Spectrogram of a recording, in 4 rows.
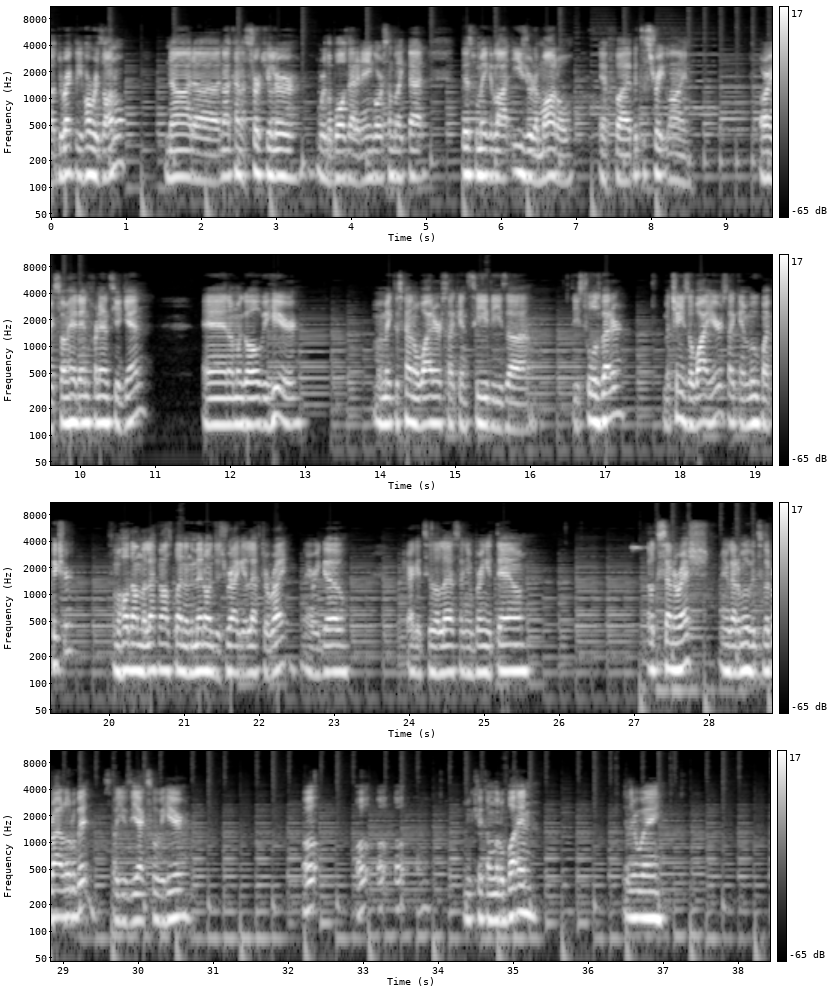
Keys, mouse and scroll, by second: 8.5-10.4 scroll up 1, 10.4 n, 11.8-13.6 scroll up 4, 15.4 click, 21.0 click, 29.7 click, 35.1 click, 36.4 click, 37.2 click.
